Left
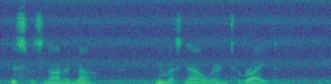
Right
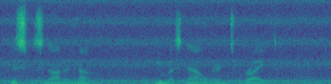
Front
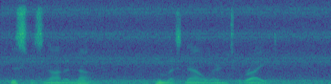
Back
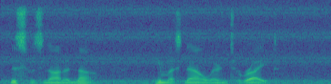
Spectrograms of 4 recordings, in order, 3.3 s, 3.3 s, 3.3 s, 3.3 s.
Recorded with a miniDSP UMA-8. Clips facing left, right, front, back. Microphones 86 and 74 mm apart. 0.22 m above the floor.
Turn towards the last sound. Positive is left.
turn(degrees=135)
